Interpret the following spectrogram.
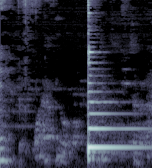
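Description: A single plucked string of a three-string kentrung (small ukulele) rings out partway through and slowly dies away, a steady clear note: the third string, just tightened, now sounding G in tune.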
